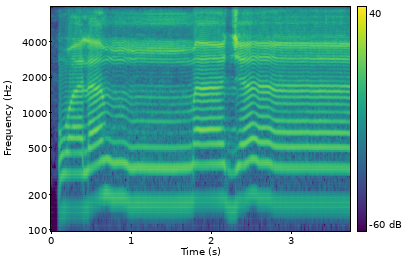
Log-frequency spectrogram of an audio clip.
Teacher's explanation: huruf ma kita tahan dan kita tekan karena terdapat tanda tasydid di atasnya. Lalu kita panjangkan dua harokat karena alif di depannya ya.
